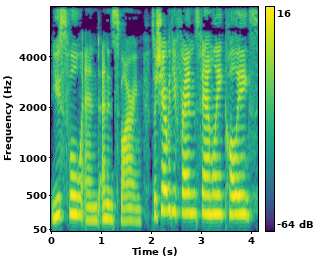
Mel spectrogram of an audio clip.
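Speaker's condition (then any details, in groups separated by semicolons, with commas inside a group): No condition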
